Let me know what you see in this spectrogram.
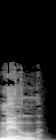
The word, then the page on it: nil: British English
